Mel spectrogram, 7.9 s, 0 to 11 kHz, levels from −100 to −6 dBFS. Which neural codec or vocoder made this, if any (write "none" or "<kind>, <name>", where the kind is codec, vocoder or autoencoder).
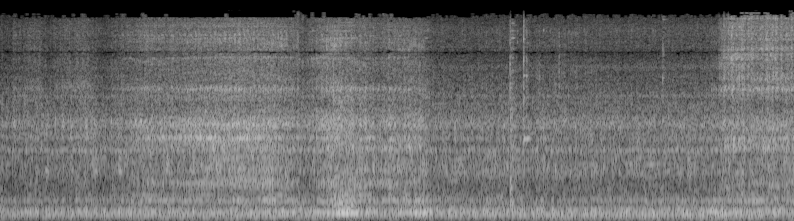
none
